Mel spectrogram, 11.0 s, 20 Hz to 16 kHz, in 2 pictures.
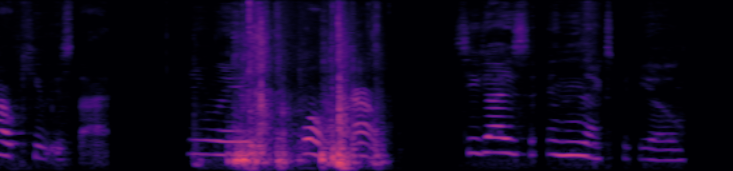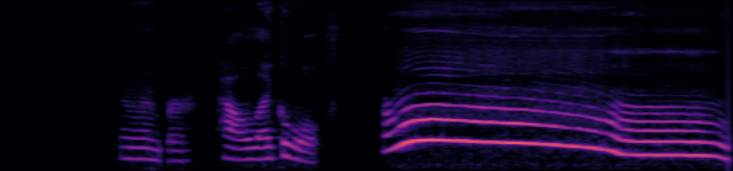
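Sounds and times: person howling like a wolf: 8.4 - 11.0.

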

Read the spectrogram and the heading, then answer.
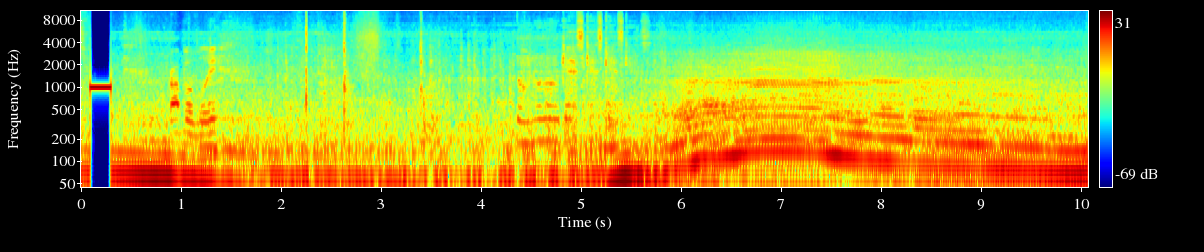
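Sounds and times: car engine low drone: 0.0 - 10.0.

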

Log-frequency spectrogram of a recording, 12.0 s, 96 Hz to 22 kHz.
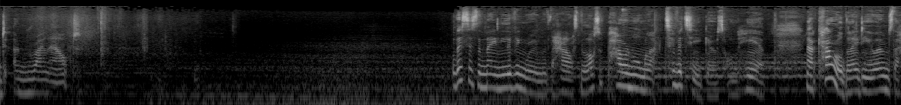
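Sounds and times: deep low rumble: 0.9 - 12.0.

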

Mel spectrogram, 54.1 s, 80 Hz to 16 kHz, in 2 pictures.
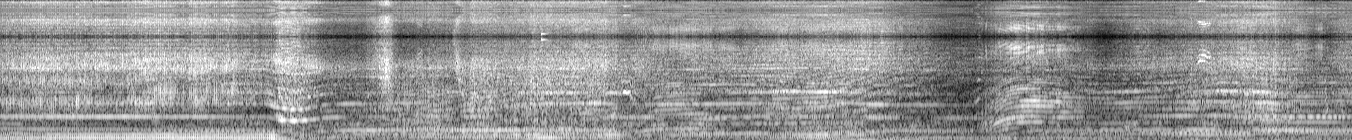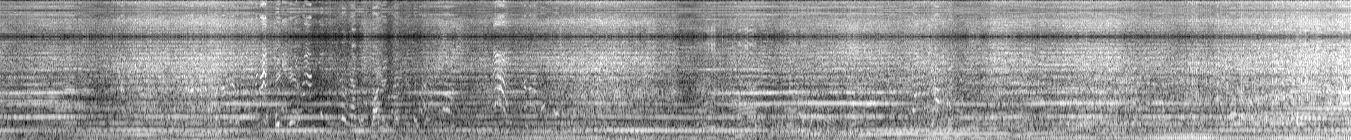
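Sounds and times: model helicopter rotor whine: 0.0 - 54.0.

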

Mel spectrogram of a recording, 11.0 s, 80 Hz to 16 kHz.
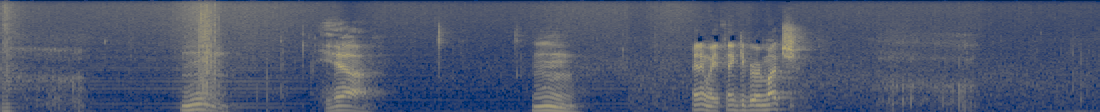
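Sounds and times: breathing and mouth sounds: 8.7 - 9.8.

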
